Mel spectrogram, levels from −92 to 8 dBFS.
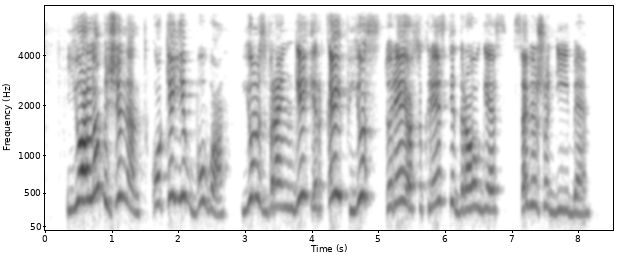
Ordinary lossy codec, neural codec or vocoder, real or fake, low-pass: Opus, 64 kbps; none; real; 7.2 kHz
